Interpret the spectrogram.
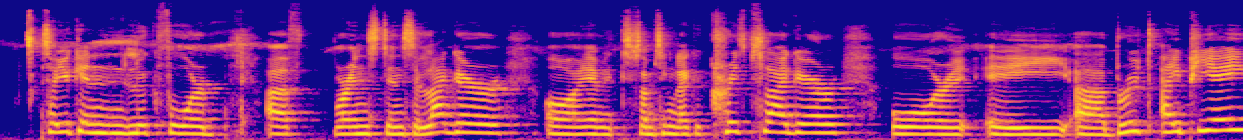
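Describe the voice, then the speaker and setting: A woman with a French accent, fairly high-pitched, very slow, with very even loudness and ordinary pitch variation amid noticeable background noise. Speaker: beer and whisky expert. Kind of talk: interview. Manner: hesitant, many fillers.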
